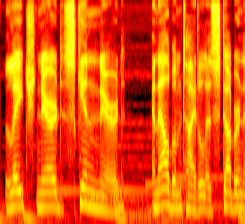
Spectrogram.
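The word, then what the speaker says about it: Lynyrd Skynyrd: Pronounced Lech Nerd Skin Nerd, an album title as stubborn as the band itself, hit the shelves.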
